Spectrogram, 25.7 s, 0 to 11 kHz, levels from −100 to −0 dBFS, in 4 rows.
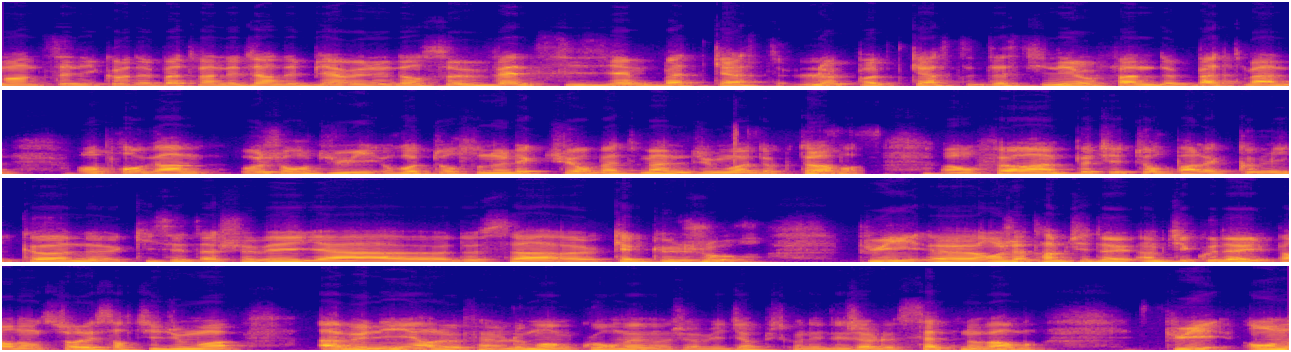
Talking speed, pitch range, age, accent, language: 190 wpm, 105-140 Hz, 20-39, French, French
